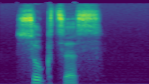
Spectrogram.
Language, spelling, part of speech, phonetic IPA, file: Polish, sukces, noun, [ˈsukt͡sɛs], Pl-sukces.ogg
